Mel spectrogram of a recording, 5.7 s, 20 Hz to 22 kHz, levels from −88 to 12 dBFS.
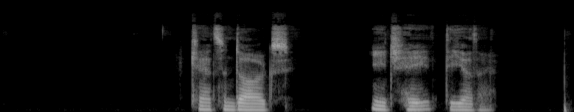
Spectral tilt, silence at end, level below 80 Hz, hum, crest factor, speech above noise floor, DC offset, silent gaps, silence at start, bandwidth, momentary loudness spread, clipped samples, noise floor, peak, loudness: -4.5 dB/octave; 0.1 s; -62 dBFS; none; 22 dB; 62 dB; under 0.1%; none; 1.9 s; 12.5 kHz; 12 LU; under 0.1%; -89 dBFS; -8 dBFS; -26 LUFS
